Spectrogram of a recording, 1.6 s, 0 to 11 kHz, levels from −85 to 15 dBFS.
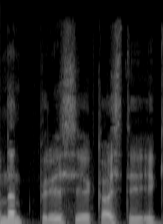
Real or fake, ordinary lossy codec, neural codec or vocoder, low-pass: real; AAC, 48 kbps; none; 9.9 kHz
